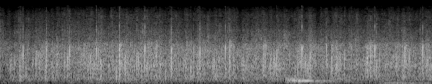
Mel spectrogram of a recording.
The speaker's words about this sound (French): Donc je voudrais qu'on les applaudisse très fort.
